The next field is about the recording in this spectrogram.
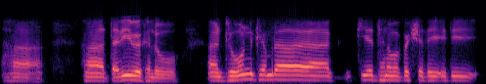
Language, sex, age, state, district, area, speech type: Sanskrit, male, 18-30, West Bengal, Dakshin Dinajpur, rural, conversation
